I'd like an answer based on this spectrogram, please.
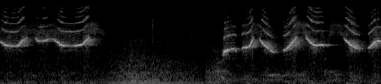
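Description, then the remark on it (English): Turkish whistled language (Kush Dili), a wordless language from Turkey, whistled in clear, loud, bird-like warbling phrases, rising and falling melodically in two bursts separated by a brief pause, with no spoken talk. “there is a language in Turkey that is whistled.”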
